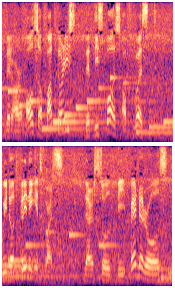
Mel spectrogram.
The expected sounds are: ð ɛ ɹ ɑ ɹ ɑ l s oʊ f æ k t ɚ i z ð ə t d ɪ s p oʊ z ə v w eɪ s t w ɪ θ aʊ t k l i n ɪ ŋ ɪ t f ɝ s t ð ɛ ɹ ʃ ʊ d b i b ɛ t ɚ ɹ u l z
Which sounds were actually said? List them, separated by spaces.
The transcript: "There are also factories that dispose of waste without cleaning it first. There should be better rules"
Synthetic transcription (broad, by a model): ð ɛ ɹ ɑ ɹ ɑ l s oʊ f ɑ k t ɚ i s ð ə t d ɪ s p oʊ s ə f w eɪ s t w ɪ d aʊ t k l i n ɪ ŋ ɪ t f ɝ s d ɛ ɹ s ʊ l b i b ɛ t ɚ ɹ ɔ l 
